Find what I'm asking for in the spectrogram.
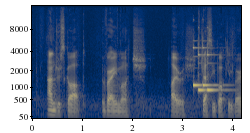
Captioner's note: chime dings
